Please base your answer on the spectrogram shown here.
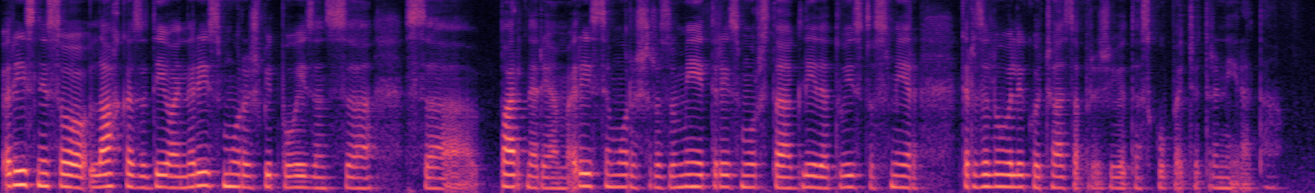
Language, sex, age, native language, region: Slovenian, female, 30-49, Slovenian, Gorica region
